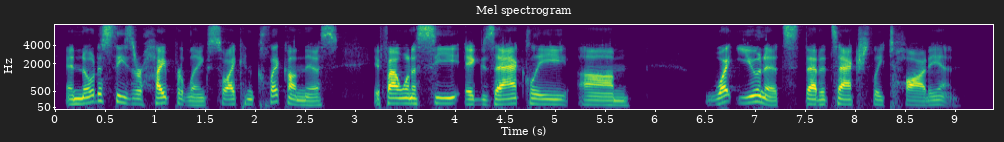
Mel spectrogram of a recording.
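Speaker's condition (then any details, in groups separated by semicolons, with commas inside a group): No condition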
